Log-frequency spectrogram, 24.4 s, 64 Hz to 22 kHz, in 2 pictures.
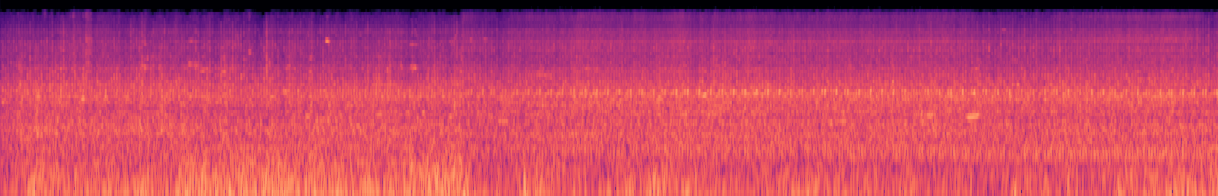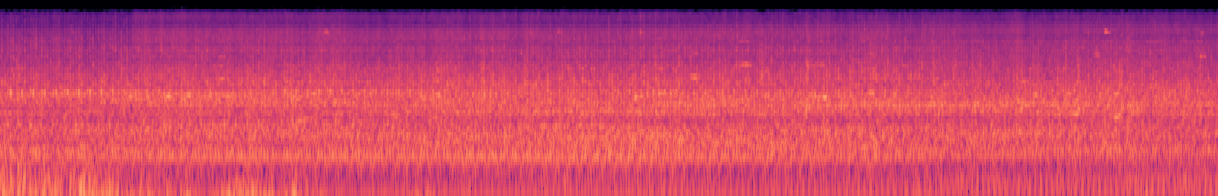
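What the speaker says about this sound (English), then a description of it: "A TD6 working with a 3-furrow International trail plough." An International TD6 crawler tractor engine drones continuously nearby, a deep steady rumble with clanking undertones while pulling a 3-furrow International trail plough through the field.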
